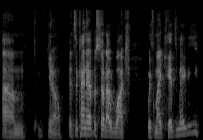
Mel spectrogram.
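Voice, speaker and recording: A man's voice: medium pitch, animated, normal speed, bright, forceful tone. A man giving his casual take as a podcast panelist. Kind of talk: casual review chat.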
